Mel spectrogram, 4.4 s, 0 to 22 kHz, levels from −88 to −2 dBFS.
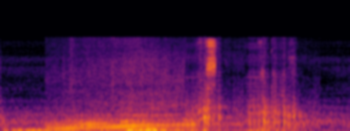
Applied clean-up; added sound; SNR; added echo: neural separator model SepFormer DNS4.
